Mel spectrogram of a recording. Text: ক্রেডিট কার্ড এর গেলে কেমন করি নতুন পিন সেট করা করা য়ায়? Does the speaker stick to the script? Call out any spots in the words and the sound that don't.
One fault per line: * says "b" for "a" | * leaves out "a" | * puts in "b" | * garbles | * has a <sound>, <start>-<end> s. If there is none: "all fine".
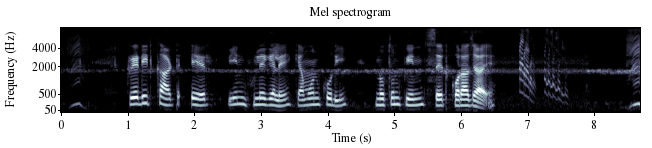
* puts in "পিন ভুলে"
* leaves out "করা"
* has a chirp, 6.9-7.7 s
